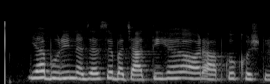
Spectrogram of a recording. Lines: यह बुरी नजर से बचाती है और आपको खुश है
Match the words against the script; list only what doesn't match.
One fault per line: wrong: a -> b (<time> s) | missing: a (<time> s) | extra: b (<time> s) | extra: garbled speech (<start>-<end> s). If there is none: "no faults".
no faults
